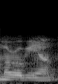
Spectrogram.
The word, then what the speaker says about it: Arogyam: How you pronounce it? – I'm Arogyam, like you said.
